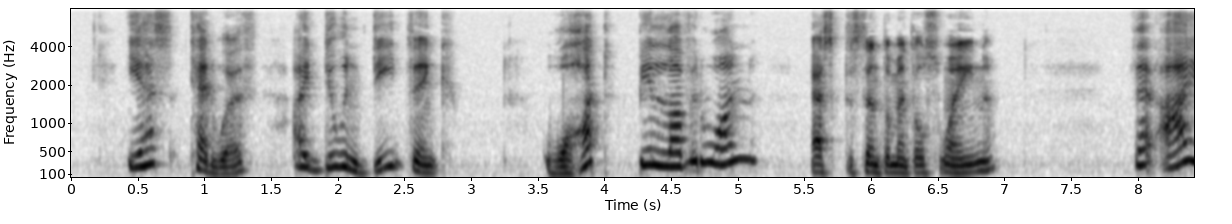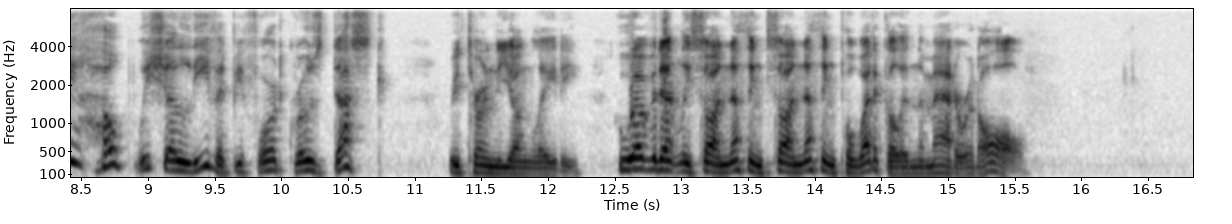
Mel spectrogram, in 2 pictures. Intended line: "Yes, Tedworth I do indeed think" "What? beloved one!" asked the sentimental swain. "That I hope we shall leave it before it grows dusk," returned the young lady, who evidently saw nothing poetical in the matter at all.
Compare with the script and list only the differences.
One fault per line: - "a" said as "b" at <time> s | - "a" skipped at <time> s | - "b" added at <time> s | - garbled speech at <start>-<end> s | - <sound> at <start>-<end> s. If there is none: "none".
- "saw nothing" added at 13.6 s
